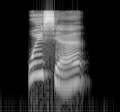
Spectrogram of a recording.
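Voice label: "wei1 xian3", Mandarin Chinese; HSK; HSK4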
